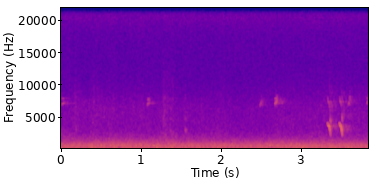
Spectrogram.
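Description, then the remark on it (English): A male type 2 bird right above a camp gives short, high type 2 chip calls over steady rushing water-like noise, a few faint ones early and a clearer cluster of two or three near the end. “Start recording about 8 o'clock now, and there's another type 2 male right above the camp. And he gave type 2 calls on the way in.”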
